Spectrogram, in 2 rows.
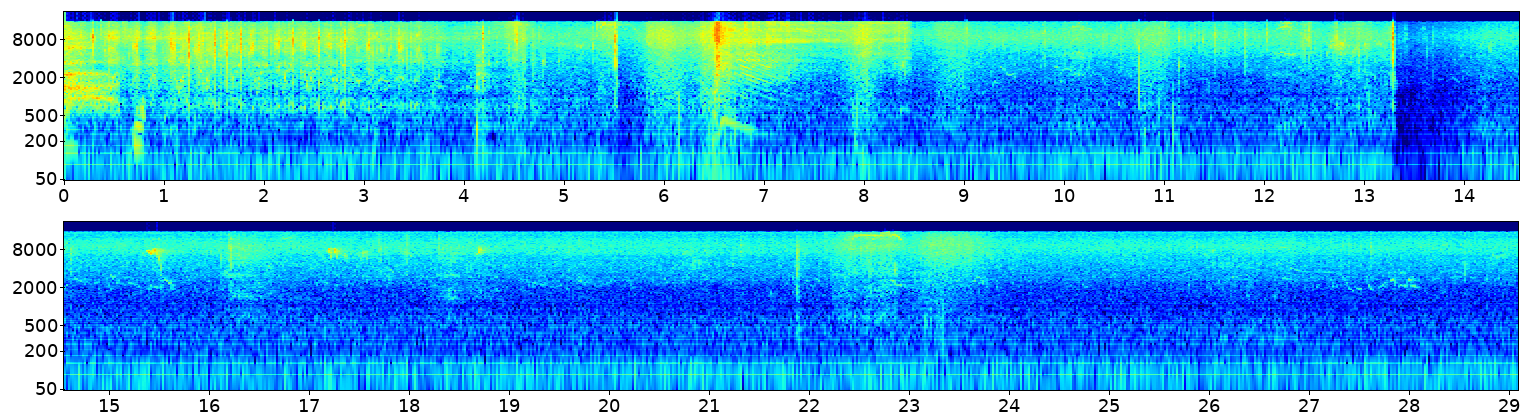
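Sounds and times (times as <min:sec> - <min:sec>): high bird chirps: 0:00.0 - 0:05.3
sharp clicks: 0:00.0 - 0:05.6.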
